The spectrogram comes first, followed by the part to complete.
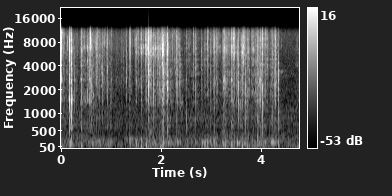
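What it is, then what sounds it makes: Bar soap being shaved. A solid oval white bar of soap held in the hand is shaved with a metal utility-knife blade, cutting off flakes. The strokes come as a rapid string of crisp, dry scraping and ticking sounds, bright and sharp with very short decay, over a soft low rumble.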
